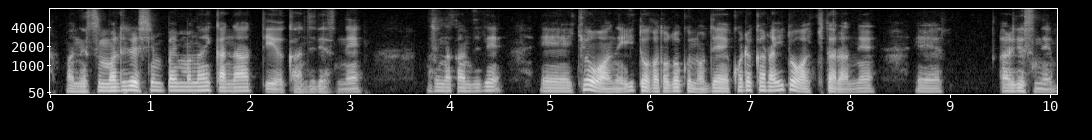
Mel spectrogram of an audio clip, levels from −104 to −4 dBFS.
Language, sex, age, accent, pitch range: Japanese, male, 20-39, native, 100-135 Hz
